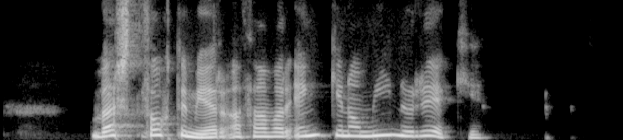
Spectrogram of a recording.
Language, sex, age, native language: Icelandic, female, 40-49, Icelandic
